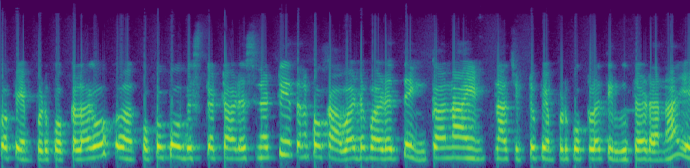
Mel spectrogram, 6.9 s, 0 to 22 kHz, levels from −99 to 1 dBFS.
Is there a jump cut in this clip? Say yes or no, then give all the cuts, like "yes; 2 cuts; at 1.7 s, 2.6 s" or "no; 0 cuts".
no; 0 cuts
